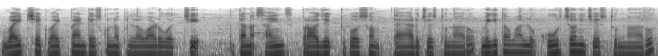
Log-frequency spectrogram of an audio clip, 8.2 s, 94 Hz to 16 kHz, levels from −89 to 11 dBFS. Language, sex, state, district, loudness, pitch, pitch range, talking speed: Telugu, male, Telangana, Hyderabad, -17 LUFS, 120 Hz, 115-125 Hz, 125 wpm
